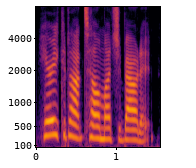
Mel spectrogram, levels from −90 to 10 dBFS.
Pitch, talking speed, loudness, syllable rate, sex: 240 Hz, 270 wpm, -15 LUFS, 7.0 syllables/s, female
